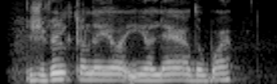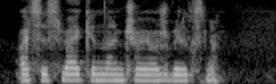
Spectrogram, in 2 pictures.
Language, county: Lithuanian, Vilnius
